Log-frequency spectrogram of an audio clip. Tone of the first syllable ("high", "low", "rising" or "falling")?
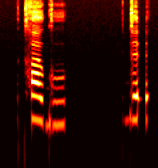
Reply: falling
